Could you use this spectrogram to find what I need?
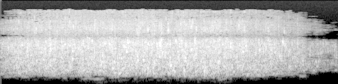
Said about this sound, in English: Not far from the beach, they heard the sound of rushing water.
